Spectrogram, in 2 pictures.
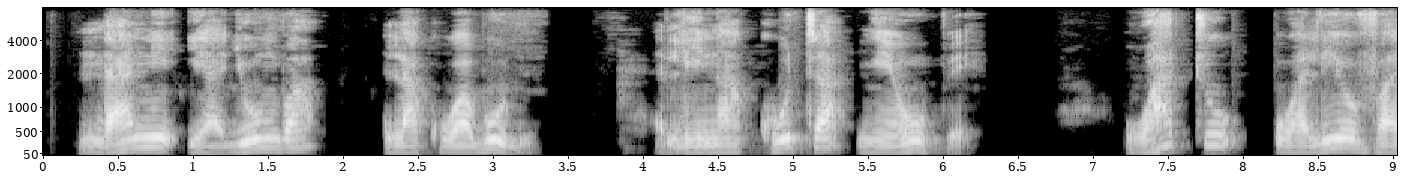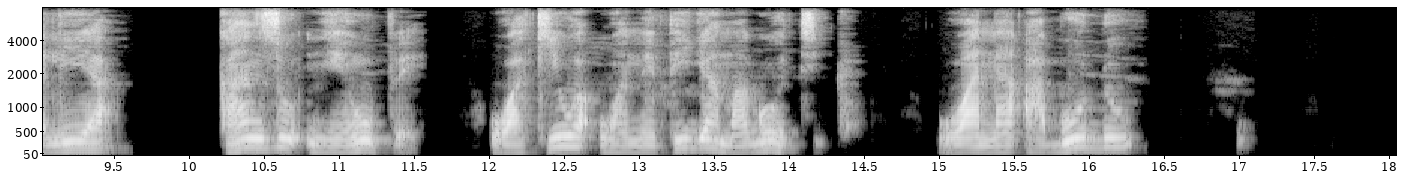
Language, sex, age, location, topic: Swahili, female, 18-24, Mombasa, government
